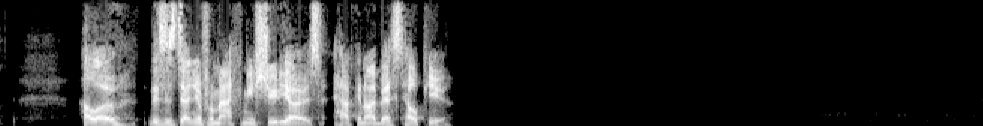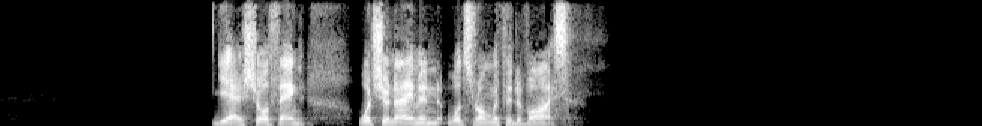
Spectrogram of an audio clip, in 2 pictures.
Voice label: stereo call channel 1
